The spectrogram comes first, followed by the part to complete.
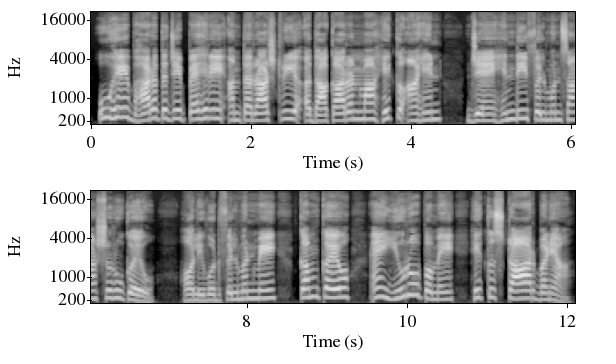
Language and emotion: Sindhi, neutral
